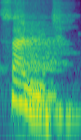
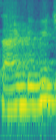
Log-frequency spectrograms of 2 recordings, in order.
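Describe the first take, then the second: First: The d is left silent. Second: The d is pronounced. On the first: The speaker calls it right. "डी silent है" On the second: The speaker calls it wrong. "सैंडविच नहीं है"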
